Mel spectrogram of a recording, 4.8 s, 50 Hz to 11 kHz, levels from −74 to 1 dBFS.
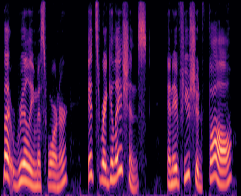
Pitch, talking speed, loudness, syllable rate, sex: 220 Hz, 135 wpm, -17 LUFS, 4.2 syllables/s, female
